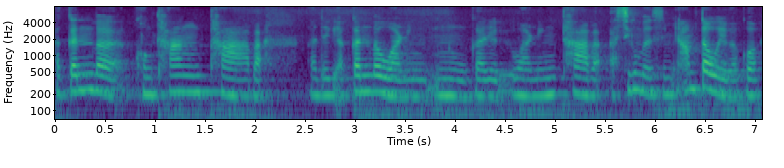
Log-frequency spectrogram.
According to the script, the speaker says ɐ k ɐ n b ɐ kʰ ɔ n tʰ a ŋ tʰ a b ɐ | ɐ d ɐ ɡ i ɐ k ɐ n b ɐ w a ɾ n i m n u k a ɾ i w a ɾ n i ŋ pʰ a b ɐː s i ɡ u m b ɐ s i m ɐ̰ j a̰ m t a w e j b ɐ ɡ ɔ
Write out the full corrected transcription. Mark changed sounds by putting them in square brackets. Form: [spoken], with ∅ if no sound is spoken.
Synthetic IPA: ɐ k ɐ n b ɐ kʰ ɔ [ŋ] tʰ a ŋ tʰ a b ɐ | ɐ d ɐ ɡ i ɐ k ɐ n b ɐ w a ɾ n i [ŋ] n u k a ɾ i w a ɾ n i ŋ [tʰ] a b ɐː s i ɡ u m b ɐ s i m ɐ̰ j a̰ m t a w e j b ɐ [k] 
